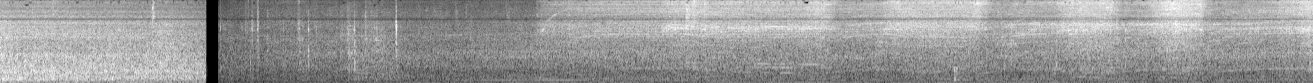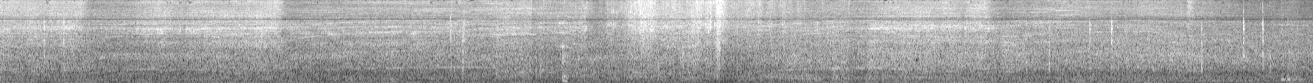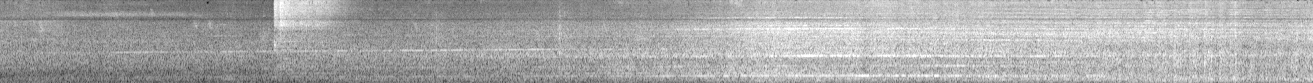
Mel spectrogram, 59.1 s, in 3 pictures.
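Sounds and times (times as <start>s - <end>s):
loud hissing bursts: 8.2s - 37.7s, 43.5s - 44.7s
locomotive rumbling: 9.9s - 59.0s.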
